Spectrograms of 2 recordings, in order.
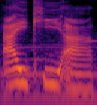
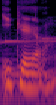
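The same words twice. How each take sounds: First: The name is said with English pronunciation. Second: The name is said with Japanese pronunciation. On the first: "I was expecting it to be like" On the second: "in Japanese it was also"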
